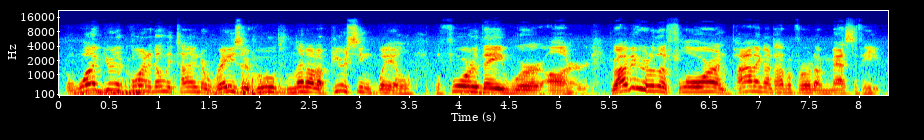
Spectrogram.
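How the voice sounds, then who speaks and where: Male reader, fan fiction narration. High-pitched for a man, very expressive delivery. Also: brisk, few pauses, a little hiss or hum, low-quality recording. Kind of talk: expressive storybook-style narration.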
